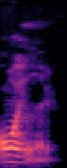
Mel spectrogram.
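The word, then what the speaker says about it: Euler: and oer form no Oiler form not ooler so the first I thought these pronoun the E is pronounced ooler but actually Oiler like boy okay so this is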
